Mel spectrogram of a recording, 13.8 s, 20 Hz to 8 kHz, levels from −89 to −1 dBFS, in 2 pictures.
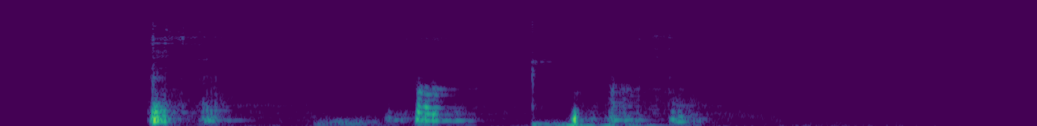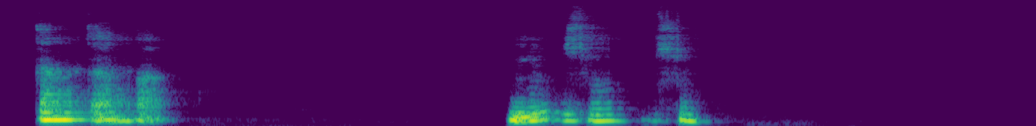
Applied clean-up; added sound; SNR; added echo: neural mask model DeepFilterNet 3.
